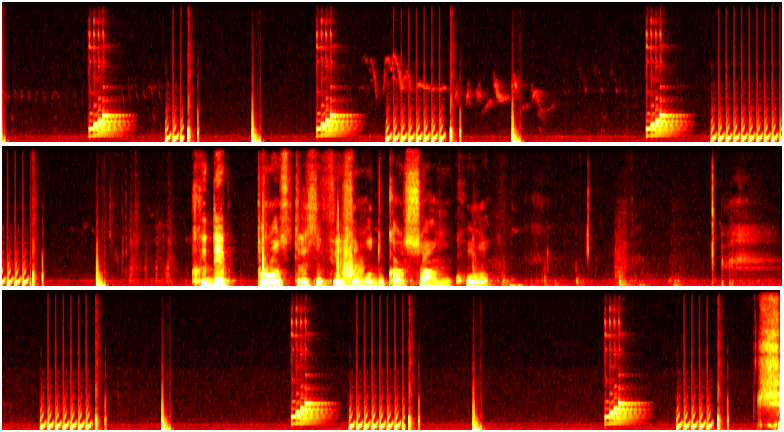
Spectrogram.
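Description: A game's short electronic chime rings several times.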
